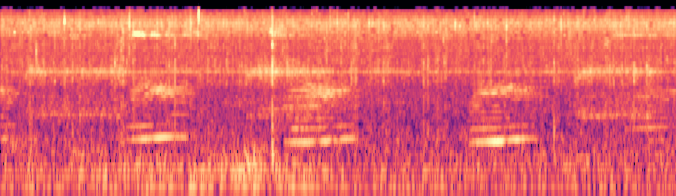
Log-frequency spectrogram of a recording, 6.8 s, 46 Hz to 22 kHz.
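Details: Frog in the rain in a natural setting, giving three low, hollow, tonal croaks roughly 1.5 seconds apart, each about half a second long, against steady pattering rain and occasional drips.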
